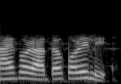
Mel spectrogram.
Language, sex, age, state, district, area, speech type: Assamese, female, 18-30, Assam, Golaghat, urban, conversation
